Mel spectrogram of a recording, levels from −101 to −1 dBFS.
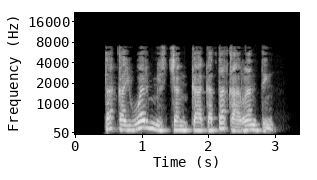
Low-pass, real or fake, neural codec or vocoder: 7.2 kHz; real; none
